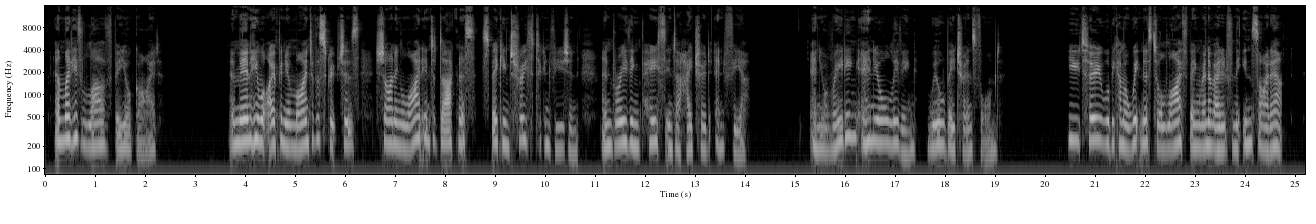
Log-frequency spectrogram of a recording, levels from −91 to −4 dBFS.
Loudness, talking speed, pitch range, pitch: -37 LUFS, 135 wpm, 175-225 Hz, 200 Hz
